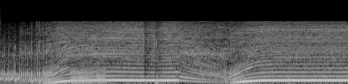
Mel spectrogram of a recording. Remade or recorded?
recorded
